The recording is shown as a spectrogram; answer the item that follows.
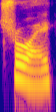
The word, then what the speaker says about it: Treu: It's JASONTREU, but pronounced Troy.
